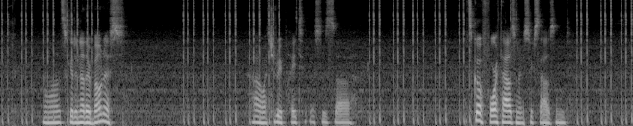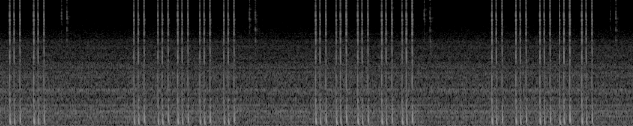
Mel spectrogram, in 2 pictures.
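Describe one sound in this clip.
Slot machine reels tick rapidly as they spin.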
